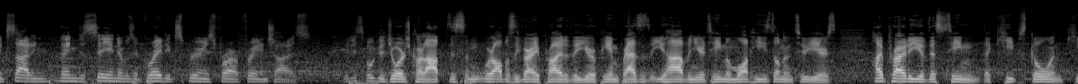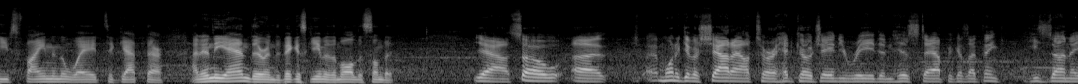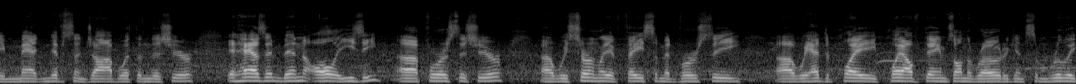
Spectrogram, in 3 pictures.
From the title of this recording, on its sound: SB Opening Night Special from Allegiant Stadium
